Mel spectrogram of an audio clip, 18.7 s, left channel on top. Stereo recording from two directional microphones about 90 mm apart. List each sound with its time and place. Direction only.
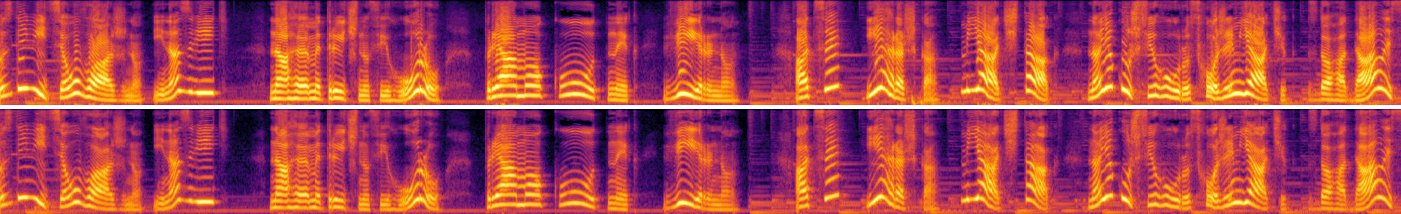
0.0 s speech: 35° left (ahead or behind)
9.5 s speech: 20° left (ahead or behind)
10.6 s speech: 30° left (ahead or behind)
